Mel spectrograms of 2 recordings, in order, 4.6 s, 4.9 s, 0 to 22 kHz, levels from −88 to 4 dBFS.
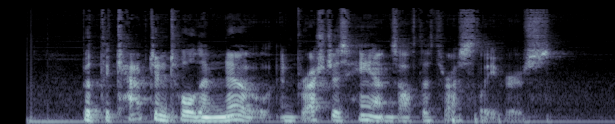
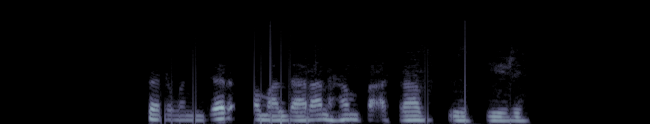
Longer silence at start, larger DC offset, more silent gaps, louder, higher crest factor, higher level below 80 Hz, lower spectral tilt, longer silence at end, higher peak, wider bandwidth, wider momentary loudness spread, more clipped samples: second, 0.2 s vs 1.1 s; neither; second, none vs 1.76-1.90 s, 2.93-2.98 s, 3.30-3.36 s; first, -22 LUFS vs -39 LUFS; about the same, 18 dB vs 20 dB; first, -52 dBFS vs -66 dBFS; second, -6 dB/octave vs -10.5 dB/octave; second, 0.5 s vs 0.9 s; first, -4 dBFS vs -18 dBFS; first, 16.5 kHz vs 7.6 kHz; first, 15 LU vs 8 LU; neither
